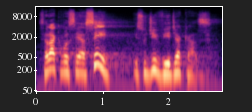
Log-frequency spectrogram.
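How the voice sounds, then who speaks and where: A man's voice: a little high, fairly quick. A man preaching a humorous sermon with a Brazilian Portuguese accent, acting out everyday dialogues. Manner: animated, acts out everyday dialogues. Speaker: pastor. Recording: long hall reverb.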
